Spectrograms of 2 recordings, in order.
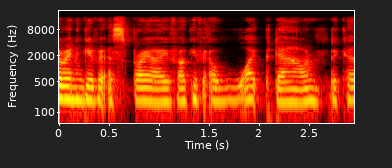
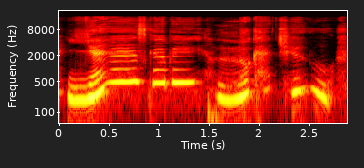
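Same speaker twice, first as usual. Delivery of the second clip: high, swooping, drawn-out cooing; mock self-admiration; 9 semitones higher, much slower than usual. Vlogger playfully admiring her own outfit, high mock cooing. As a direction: coo it high, stretching the last words.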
